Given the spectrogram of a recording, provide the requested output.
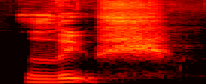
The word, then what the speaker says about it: louche: The word in question rhymes with the French words for shower, fly and mouth. Trinity Hughes. Louche.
